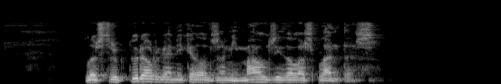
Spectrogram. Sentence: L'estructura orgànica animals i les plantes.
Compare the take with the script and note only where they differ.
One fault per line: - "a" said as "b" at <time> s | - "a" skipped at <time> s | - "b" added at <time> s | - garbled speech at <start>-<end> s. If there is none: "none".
- "dels" added at 2.0 s
- "de" added at 2.9 s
